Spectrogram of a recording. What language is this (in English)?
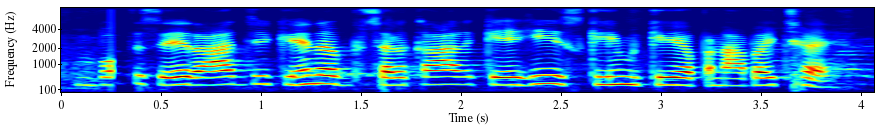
Maithili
